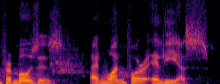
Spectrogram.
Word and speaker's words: Elias: moses and one for elias i stumbled on that name because it's often said elias and either pronunciation is correct while he yet spake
